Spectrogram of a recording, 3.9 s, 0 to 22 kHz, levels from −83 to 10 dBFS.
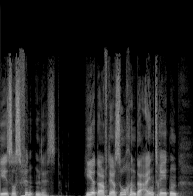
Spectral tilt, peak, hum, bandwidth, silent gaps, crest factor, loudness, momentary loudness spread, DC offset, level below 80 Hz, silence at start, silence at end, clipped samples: -4.5 dB/octave; -4 dBFS; none; 17 kHz; none; 16 dB; -20 LUFS; 9 LU; under 0.1%; -38 dBFS; 0 s; 0.2 s; under 0.1%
